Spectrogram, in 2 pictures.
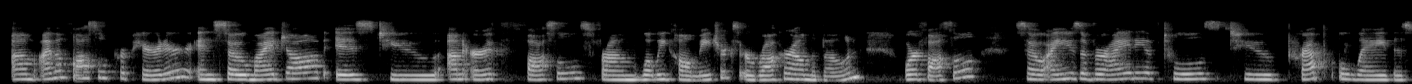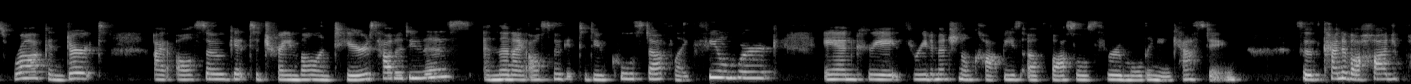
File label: Voice Over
